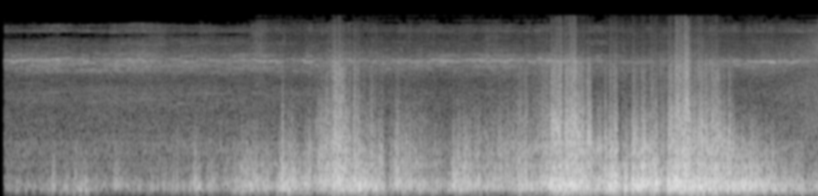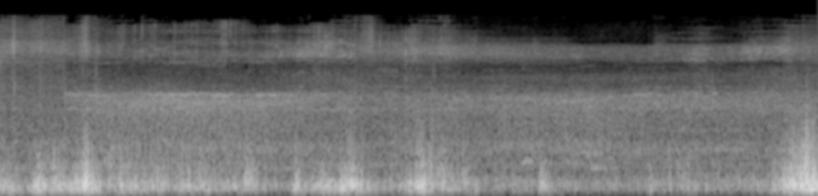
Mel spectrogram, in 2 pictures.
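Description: Outdoor city ambience: traffic noise that swells from about three to eight seconds in and then settles back, with faint voices.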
